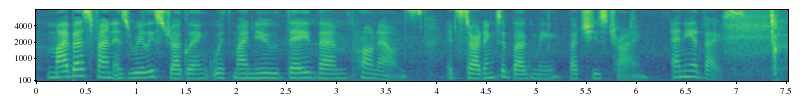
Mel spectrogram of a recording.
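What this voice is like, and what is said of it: Put-on sexy radio presenter voice. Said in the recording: “Such a beautiful voice ... I'm practicing my radio voice. I'll be as sexy as you.”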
